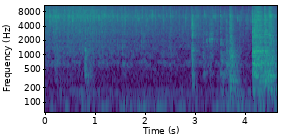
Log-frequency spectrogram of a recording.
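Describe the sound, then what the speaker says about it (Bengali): Chopped onion for a chicken patty filling sizzles steadily in hot oil in a pan, with intermittent scraping bursts from stirring near the end. "একটু হালকা নাড়াচাড়া করে নেব কিছুক্ষণ।"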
